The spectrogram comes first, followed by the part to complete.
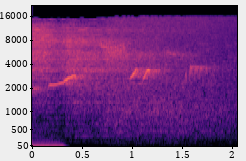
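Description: The tail of an electronic intro jingle: its heavy bass stops abruptly about a third of a second in, leaving a fading wash of noise with a few short bird chirps.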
